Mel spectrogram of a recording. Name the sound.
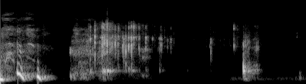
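sipping a drink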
